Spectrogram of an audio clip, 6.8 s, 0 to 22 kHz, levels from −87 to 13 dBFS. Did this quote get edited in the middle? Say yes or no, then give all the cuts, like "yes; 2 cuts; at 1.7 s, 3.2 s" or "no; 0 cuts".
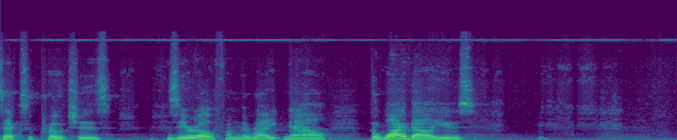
no; 0 cuts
